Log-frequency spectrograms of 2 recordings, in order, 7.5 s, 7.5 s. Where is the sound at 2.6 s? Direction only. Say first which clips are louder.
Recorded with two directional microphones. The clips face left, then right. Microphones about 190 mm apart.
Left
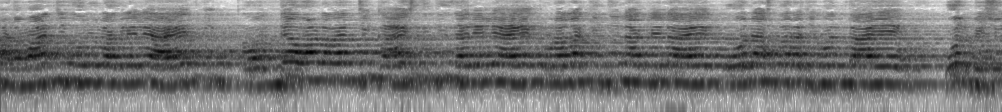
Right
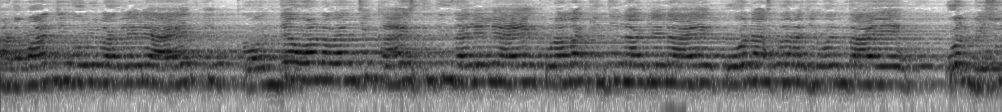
Right 4 dB; 10° left (ahead or behind).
